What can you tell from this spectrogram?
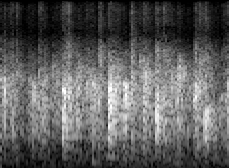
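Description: Steady applause from an audience thanking a discussion panel, a dense wash of many hands clapping at once with a few sharper claps standing out, sustained at a fairly even loudness throughout.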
